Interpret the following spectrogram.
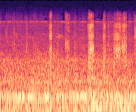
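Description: Pen scratching across paper in short, quick strokes, several in a row, over a steady low hum.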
